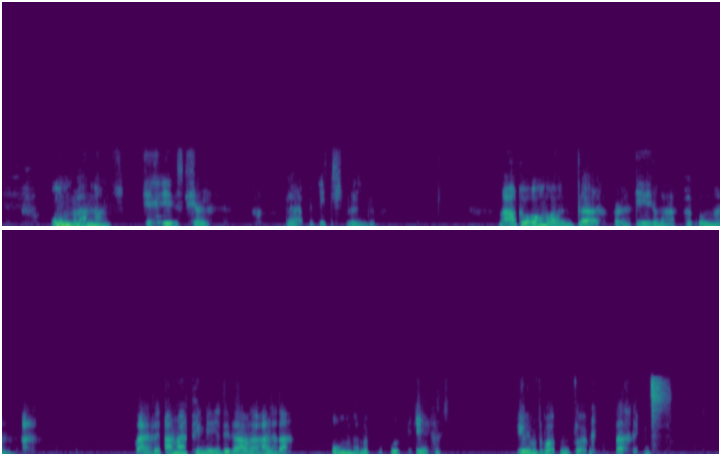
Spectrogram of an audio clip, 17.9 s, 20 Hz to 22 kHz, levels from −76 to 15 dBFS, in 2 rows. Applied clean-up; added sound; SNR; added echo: neural diffusion model UNIVERSE++.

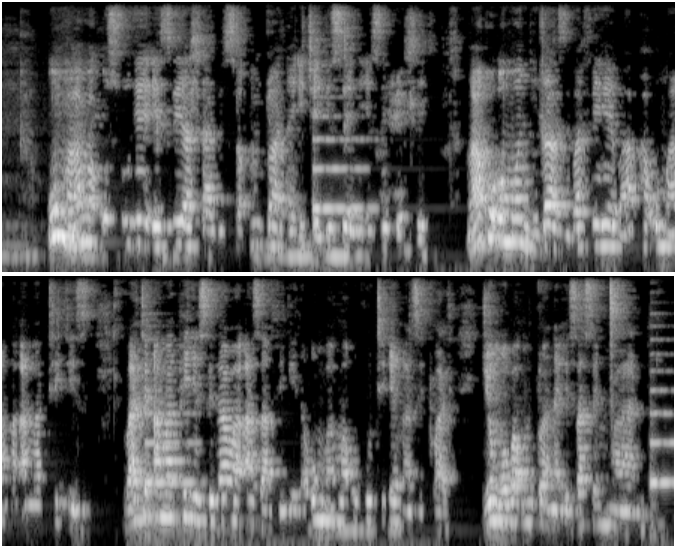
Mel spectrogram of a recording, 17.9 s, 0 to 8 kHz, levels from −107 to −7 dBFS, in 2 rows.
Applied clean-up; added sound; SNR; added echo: classical method spectral subtraction.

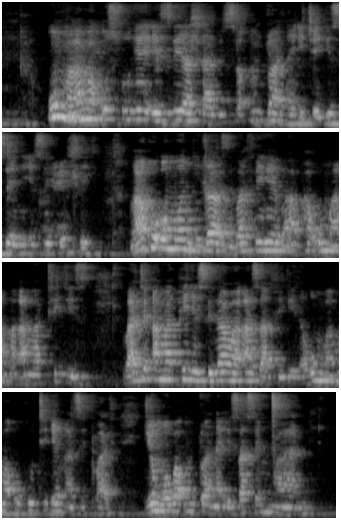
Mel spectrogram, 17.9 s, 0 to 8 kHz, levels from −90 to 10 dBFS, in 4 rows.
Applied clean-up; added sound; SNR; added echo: none; none; none; none.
